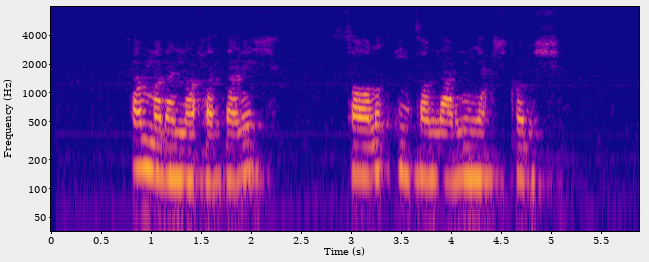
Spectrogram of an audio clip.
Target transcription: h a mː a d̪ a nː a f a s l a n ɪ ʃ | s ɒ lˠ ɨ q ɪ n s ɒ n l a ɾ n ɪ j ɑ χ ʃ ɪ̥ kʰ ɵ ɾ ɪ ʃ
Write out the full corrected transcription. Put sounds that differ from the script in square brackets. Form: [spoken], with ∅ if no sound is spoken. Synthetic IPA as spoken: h a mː a d̪ a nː a f a s l a n ɪ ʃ | s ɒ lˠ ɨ q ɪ n s ɒ n l a ɾ n ɪ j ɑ χ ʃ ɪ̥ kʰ ɵ ɾ ɪ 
